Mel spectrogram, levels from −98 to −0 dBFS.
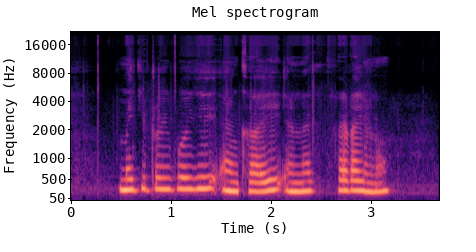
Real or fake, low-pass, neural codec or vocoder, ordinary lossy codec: real; 19.8 kHz; none; Opus, 32 kbps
